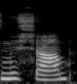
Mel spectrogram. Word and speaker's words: Muschamp: Muschamp or Muschamp? Muschamp. Correct. Okay. Muschamp or what was the second one? Muschamp. Either one. Muschamp. Okay. All right. Okay. Which is the correct pronunciation? It's Muschamp, but please know that I am not picky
